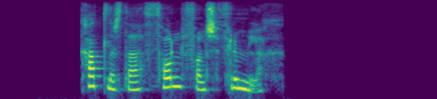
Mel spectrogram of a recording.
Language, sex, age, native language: Icelandic, female, 20-29, Icelandic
